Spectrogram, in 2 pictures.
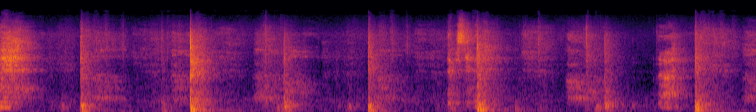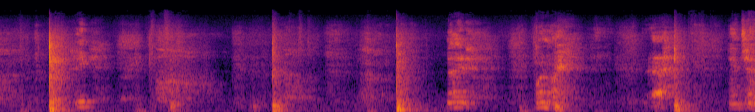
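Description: A man breathes hard and puffs.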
